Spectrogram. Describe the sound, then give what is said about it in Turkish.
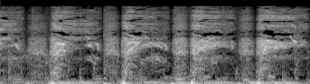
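A person imitates heavy, rapid panting, a series of about six sharp breathy gasps in a steady rhythm, loud, like a puppy gasping with hiccups, mimicking being out of breath after climbing up to street level on an out-of-order escalator. “diye hıçkırık tutmuş acemi enik yavrusu gibi köpek yavrusu gibi soluyorduk böyle ya.”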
